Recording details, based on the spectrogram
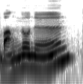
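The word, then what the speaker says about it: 막론: 자, 3번 막노는 기역하고 리을하고 만나면 기역의 비음이 이응입니다.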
